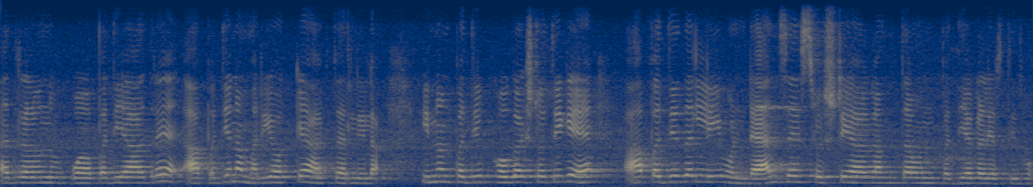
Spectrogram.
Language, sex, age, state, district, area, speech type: Kannada, female, 30-45, Karnataka, Hassan, urban, spontaneous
